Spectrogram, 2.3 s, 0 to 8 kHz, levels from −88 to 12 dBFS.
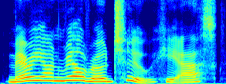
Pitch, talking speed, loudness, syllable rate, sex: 290 Hz, 160 wpm, -14 LUFS, 4.4 syllables/s, female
